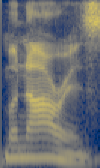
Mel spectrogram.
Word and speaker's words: Monarez: Uh, Monarez.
